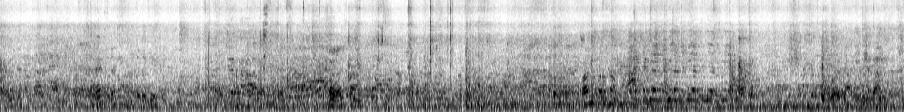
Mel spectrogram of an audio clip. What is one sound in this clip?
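A knife chops through fish with dull thuds.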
